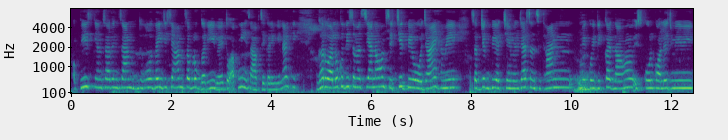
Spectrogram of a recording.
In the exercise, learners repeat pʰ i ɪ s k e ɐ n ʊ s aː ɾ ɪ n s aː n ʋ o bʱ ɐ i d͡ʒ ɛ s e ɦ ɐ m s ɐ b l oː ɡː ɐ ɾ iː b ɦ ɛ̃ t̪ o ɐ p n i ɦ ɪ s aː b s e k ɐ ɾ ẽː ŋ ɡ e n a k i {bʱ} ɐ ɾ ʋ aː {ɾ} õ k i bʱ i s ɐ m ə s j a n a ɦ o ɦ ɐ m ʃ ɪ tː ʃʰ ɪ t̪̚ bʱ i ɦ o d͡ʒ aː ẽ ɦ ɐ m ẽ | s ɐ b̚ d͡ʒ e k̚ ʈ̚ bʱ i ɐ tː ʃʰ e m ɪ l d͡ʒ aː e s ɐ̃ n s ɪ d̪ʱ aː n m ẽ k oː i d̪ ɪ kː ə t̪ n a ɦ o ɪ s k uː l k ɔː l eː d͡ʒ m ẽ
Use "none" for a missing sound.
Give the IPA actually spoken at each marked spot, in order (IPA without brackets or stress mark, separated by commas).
ɡʱ, l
